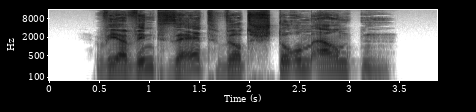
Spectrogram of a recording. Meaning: sow the wind, reap the whirlwind
- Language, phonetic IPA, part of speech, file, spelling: German, [veːɐ̯ vɪnt zɛːt vɪʁt ʃtʊʁm ˈɛʁntn̩], proverb, De-wer Wind sät wird Sturm ernten.ogg, wer Wind sät, wird Sturm ernten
